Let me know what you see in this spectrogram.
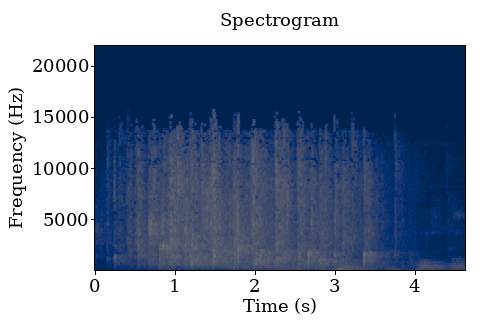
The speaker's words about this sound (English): And Prabhupada says, you clap your hands. In front of the deities, clap.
